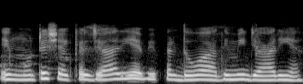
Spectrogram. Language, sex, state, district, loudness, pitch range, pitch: Marwari, female, Rajasthan, Nagaur, -13 LUFS, 205-225 Hz, 215 Hz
